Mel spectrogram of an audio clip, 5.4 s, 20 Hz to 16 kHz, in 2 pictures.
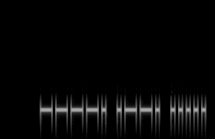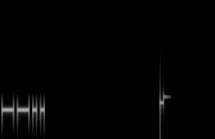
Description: Morse code, heard as a keyed tone, about 25 wpm, 700 Hz. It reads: 9P5Z
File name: practice / 25wpm / Four Letter-Number Combinations - 25wpm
